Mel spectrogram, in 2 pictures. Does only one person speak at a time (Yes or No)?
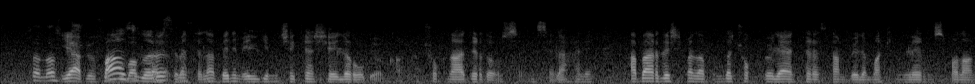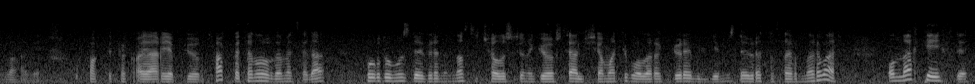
No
